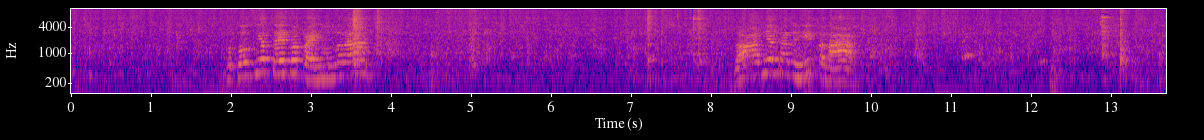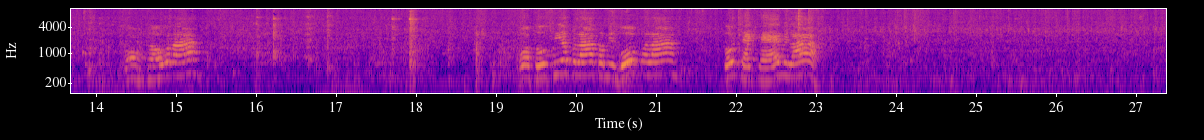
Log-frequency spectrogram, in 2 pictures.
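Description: Dishes clink as someone washes them.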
